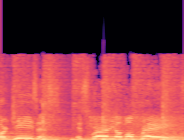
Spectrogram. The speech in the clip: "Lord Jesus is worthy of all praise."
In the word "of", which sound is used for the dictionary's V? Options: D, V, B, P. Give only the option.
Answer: B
